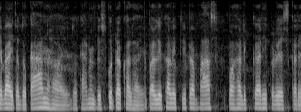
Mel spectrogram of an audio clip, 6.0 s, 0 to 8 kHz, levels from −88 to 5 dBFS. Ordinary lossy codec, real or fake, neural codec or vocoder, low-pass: none; fake; codec, 16 kHz, 16 kbps, FreqCodec, smaller model; none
